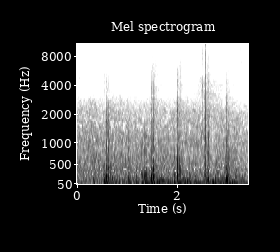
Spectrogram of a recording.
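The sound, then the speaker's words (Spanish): Rocket attack explosions over Israel being intercepted by a missile defence system: several dull booms and cracks strike at uneven intervals over a constant rumbling roar. “Este es el sonido con el que conviven a diario miles de israelíes ante los ataques llevados a cabo por Hamás y que son repelidos por la conocida cúpula de hierro, capaz de detener los misiles lanzados por el grupo terrorista.”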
